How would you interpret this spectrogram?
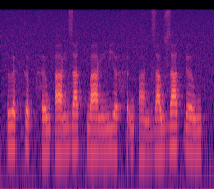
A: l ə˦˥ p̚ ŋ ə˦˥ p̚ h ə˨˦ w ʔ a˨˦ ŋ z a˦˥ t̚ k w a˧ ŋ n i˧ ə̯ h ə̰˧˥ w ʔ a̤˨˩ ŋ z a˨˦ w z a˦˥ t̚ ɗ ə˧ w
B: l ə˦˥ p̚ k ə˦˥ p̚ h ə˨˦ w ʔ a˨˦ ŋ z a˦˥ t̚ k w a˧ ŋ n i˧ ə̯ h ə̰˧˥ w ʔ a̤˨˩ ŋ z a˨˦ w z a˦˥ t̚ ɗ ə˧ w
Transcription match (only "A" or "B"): B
